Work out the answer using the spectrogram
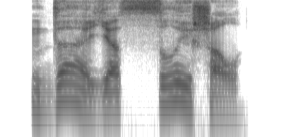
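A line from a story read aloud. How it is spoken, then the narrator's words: Hissing. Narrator (Russian): прошипел Гарри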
